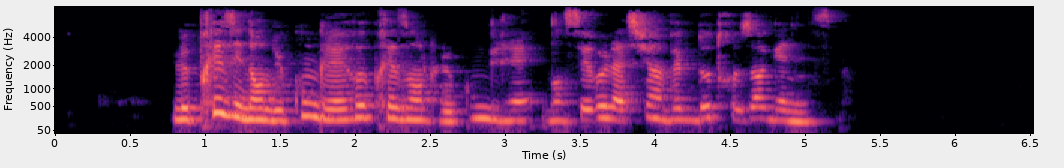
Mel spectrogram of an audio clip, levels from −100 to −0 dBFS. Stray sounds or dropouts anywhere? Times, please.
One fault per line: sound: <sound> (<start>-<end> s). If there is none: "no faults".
no faults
